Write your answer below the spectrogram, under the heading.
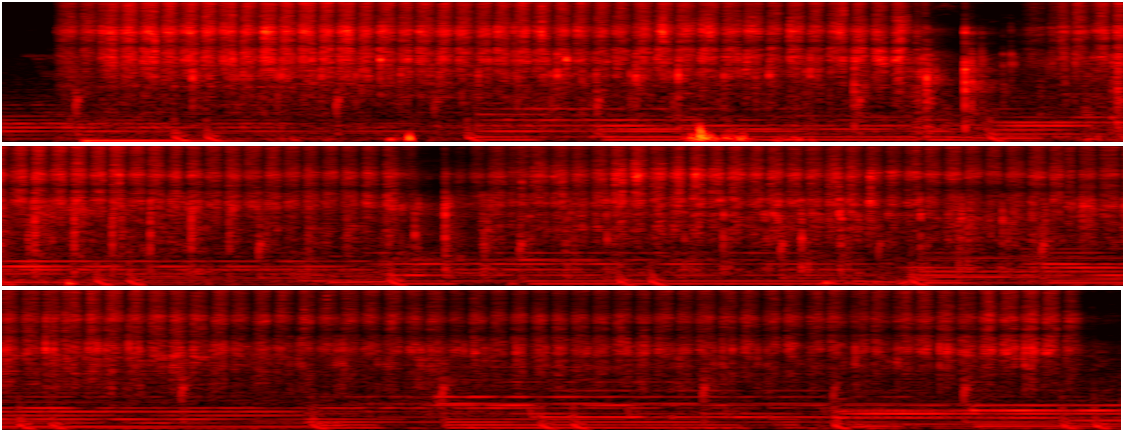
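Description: Minnow fishing lure being sanded by hand, abrasive rubbing back and forth over its body in continuous scratchy strokes, stopping briefly twice. This is surface preparation, sanding off the old finish before the lure is repainted.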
